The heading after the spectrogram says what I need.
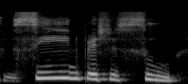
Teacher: सीन की आवाज सीटी वाली आती है।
